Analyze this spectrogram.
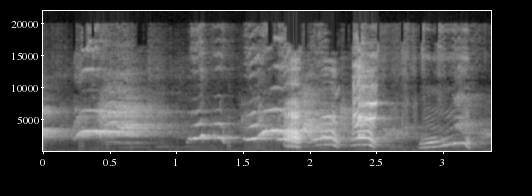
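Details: Parrot, possibly a talking ringneck, chatters in quick bursts of shrill squawks and short whistles, several sliding sharply downward, about two notes a second with uneven pauses.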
